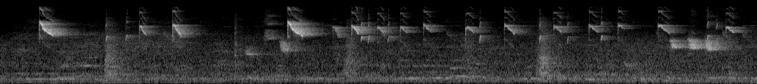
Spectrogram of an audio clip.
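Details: Female white-eye in breeding condition calling to a male: high, thin chirps and short downward-sweeping tweets in scattered bursts, about two dozen a minute, with sharper doubled notes between them over a quiet background.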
